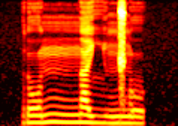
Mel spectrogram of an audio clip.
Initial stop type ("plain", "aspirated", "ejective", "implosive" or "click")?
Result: click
